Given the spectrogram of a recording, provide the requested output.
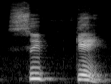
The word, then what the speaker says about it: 쉽게: नीचे की तरफ ब आया, साइड की तरफ ग आया, तो ब नीचे आ जाने पर प उच्चारण होगा। ब ने अगर ग को टक्कर मारा तो ग का उच्चारण क्या होगा? क होगा।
